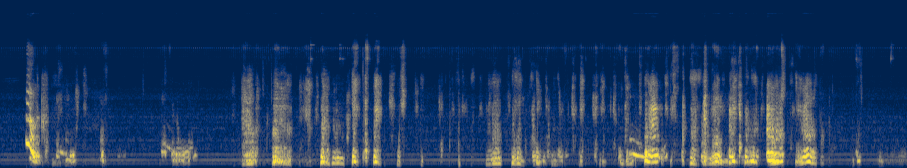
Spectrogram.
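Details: Two domestic dachshunds wrestle in play, one dog running and grumbling around the other lying down: a long stretch of busy, throaty growls and snorting grumbles, dense and uneven, with a faint steady hum behind.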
